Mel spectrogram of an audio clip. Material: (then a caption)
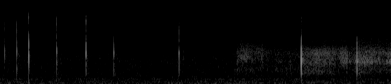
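Cardboard. Long nails tap and scratch the glossy cover of a "True Crime" hardcover book. A run of quiet, sharp, bright clicks comes first, spaced irregularly across the first couple of seconds. After that, a soft, steady rasping scratch sets in, broken by a few more crisp taps.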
